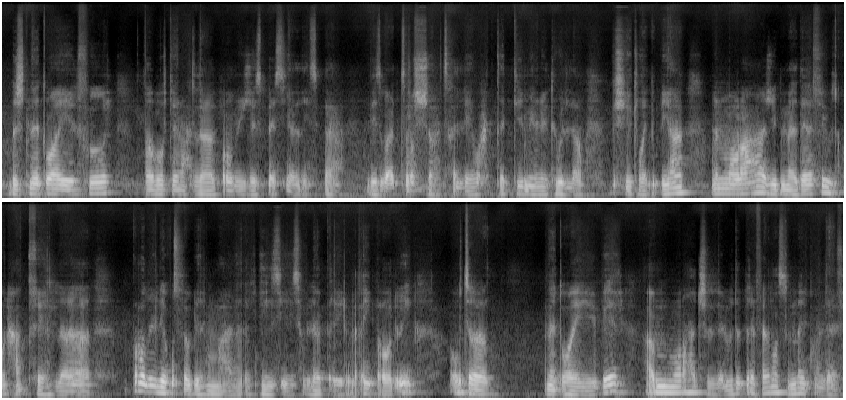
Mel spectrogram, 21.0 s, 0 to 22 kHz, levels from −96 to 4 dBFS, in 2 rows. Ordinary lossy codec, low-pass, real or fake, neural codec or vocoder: none; none; fake; codec, 44.1 kHz, 2.6 kbps, DAC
